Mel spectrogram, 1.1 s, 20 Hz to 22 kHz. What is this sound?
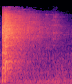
Glass smashed by dropping ~1m. As recorded.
